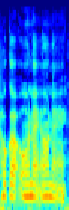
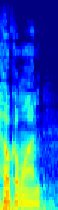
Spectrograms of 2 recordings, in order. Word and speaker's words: Hoka One One: It's Hoka One One. – Yeah. People call it Hoka One, but it's actually Hoka One. Hoka One One.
